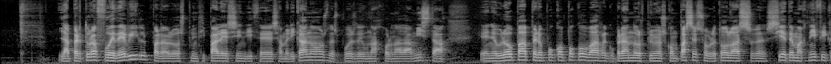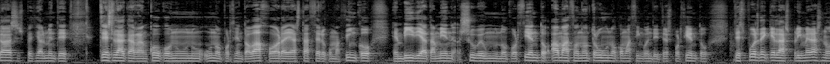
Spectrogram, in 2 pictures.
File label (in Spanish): radio; noticias bolsa; apertura debil en estados unidos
